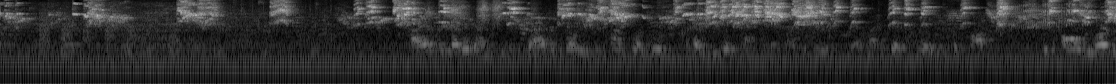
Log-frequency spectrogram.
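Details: Two black-headed caiques, a very affectionate pair kept at a bird shop in Mizunami, Japan, giving short shrill screeches and rasping squawks in irregular clusters, with a constant low electrical hum beneath.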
